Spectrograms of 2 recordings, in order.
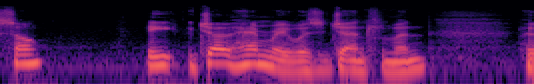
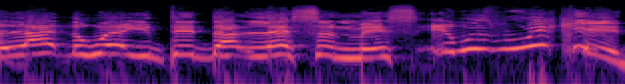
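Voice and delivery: excited pupil; 14 semitones higher than usual. Acted. Pupil praising the teacher's lesson, put-on high voice. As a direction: gush in a much higher pupil's voice.

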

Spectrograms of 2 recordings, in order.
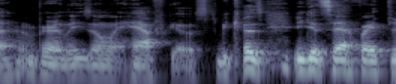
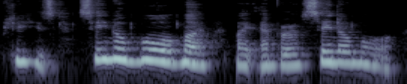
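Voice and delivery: pleading monster; 12 semitones higher than usual. Acted. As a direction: beg nervously in a cartoon monster voice. Monster begs Napoleon's silence.

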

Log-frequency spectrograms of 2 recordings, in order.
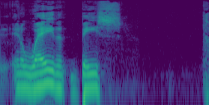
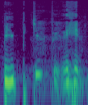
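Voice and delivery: higher, louder playful trumpet noises; mock trumpet beeps; 6 semitones higher, 5 dB louder, slower than usual. Joking about pressing trumpet buttons, mock trumpet beeps. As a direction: beep it like a toy trumpet. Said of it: "imitating trumpet sounds".

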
